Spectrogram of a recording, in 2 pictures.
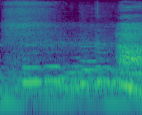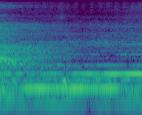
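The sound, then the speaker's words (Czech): Deep, breathy inhaling and exhaling during a guided movement session, heard over soft, sustained musical tones without talk. “Můžeš se teď párkrát zhluboka nadechnout.”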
